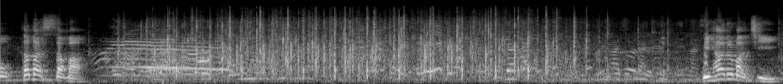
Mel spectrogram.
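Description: An audience applauds outdoors.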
